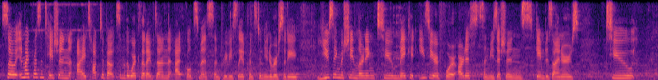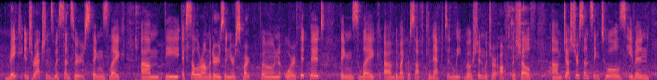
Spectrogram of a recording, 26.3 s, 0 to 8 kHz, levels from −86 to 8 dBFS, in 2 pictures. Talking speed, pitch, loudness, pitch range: 150 wpm, 210 Hz, -22 LUFS, 190-240 Hz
